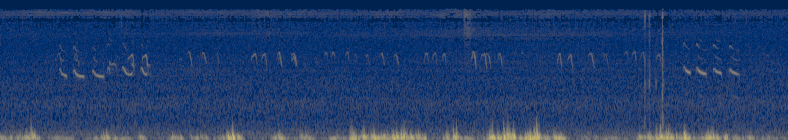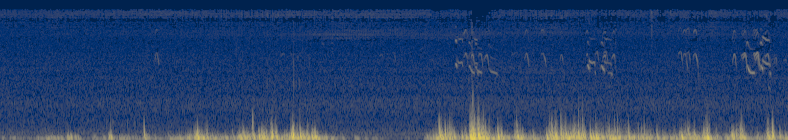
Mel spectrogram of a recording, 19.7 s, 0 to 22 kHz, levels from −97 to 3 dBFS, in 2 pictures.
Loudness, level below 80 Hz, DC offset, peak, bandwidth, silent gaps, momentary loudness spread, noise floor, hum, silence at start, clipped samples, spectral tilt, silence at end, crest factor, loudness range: -27 LUFS; -30 dBFS; under 0.1%; -2 dBFS; 16 kHz; none; 23 LU; -60 dBFS; none; 0 s; under 0.1%; -8.5 dB/octave; 0 s; 24 dB; 15 LU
